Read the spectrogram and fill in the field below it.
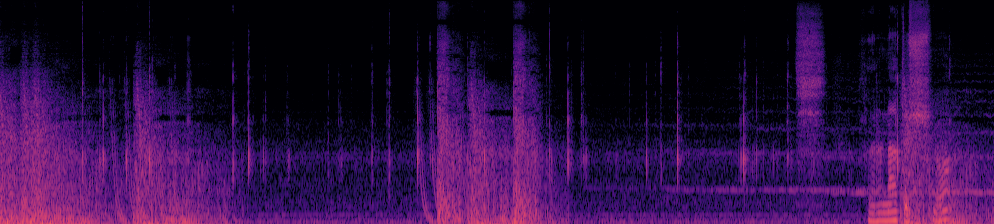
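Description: Arcade game explosions burst loudly.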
